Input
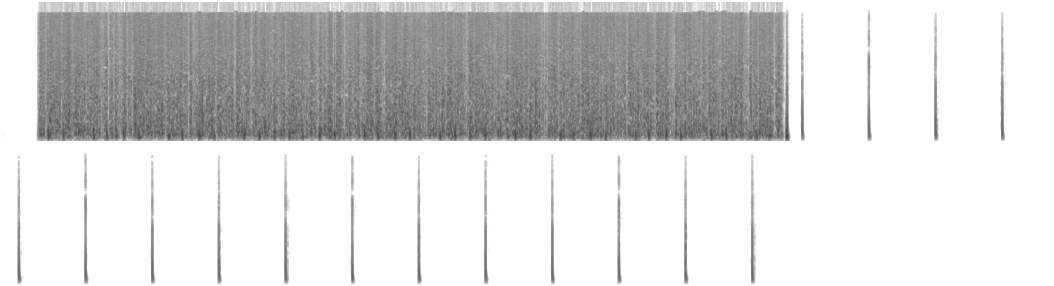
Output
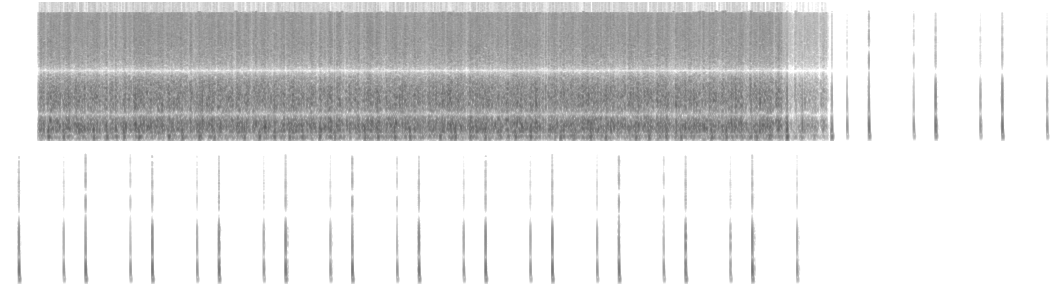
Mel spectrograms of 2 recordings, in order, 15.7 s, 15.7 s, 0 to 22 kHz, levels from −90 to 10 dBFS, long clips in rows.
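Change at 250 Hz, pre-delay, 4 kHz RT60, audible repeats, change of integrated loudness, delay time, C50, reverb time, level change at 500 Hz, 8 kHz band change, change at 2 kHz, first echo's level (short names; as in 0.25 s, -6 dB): -10.5 dB, none, none, 1, -6.0 dB, 0.336 s, none, none, -4.5 dB, -4.5 dB, -6.5 dB, -12.0 dB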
